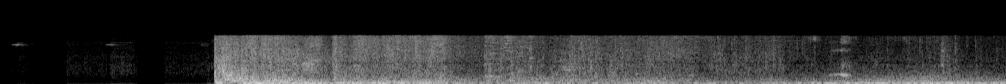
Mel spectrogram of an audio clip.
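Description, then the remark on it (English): After two seconds of near silence, a sudden loud explosion bursts in, followed by a heavy, rumbling roar that stays strong and sustained until the end. “With the explosion on your motherfuckers.”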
